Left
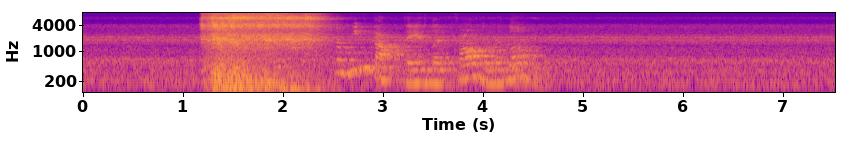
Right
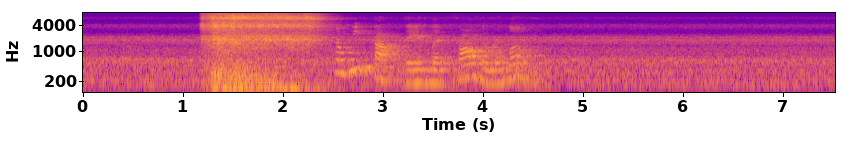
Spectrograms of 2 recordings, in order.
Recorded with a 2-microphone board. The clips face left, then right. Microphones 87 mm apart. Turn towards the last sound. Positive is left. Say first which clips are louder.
# right 5 dB
turn(degrees=-40)  # may be behind; listen again after turning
